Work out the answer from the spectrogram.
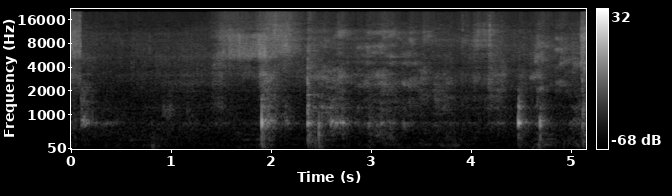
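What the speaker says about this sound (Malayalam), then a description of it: "ഇനി നമുക്ക് നന്നായിട്ട് 2 മിനിറ്റും കൂടി ഇളക്കി കൊടുക്കാം." Chicken pieces coated in masala are stirred in a pan for a chicken roast, a spoon scraping and clinking against the metal in irregular strokes over a faint sizzle, fairly close and quiet.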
